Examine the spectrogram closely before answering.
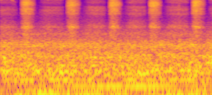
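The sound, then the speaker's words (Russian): Rhythmic breathing through the left nostril with the right one closed, during a kriya yoga warm-up: five evenly spaced, airy nasal breaths, each a short hissing burst. “Правую ноздрю закрыли, левой дышим, продолжаем.”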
